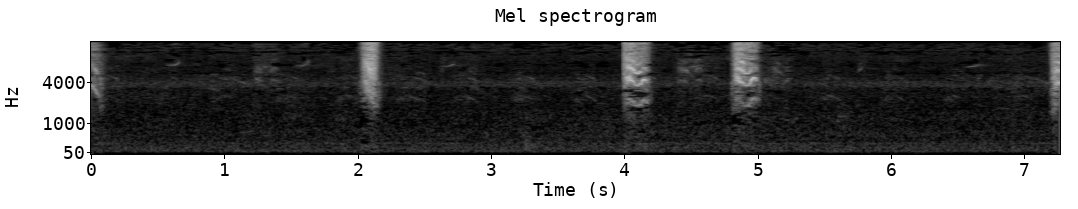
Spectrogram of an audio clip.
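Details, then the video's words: Female double-collared seedeater calling to rouse a male into singing: single sharp, high, clipped chips spaced about one to two seconds apart, with faint hiss between. "Piado de Fêmea de Coleiro Para Esquentar Coleiro"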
